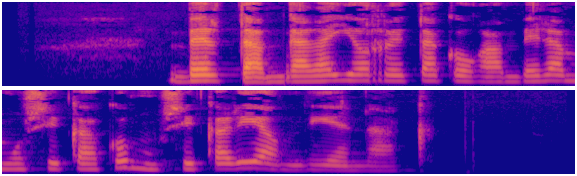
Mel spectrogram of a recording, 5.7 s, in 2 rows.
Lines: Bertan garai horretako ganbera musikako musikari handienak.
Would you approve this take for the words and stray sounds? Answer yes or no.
yes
